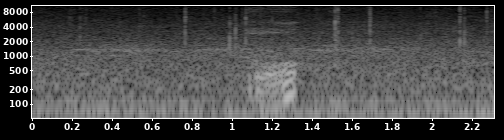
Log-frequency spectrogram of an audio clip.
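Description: A young man gives a short questioning grunt.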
